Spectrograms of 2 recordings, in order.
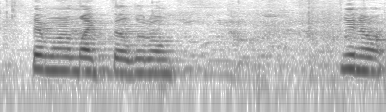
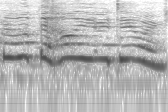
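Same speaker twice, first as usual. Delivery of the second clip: very high, incredulous squeal through laughter; laughing mock exasperation; 12 semitones higher than usual. Mom retelling her question to her daughter, laughing exasperation. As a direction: imitate a baffled mom while cracking up.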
